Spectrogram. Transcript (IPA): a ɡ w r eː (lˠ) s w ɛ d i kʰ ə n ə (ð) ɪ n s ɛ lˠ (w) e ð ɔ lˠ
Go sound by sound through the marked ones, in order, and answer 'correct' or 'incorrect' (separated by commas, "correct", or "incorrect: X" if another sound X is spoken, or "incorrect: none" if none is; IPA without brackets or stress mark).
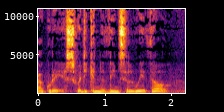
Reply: incorrect: none, correct, correct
